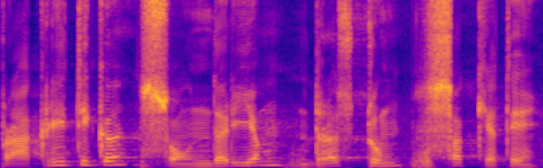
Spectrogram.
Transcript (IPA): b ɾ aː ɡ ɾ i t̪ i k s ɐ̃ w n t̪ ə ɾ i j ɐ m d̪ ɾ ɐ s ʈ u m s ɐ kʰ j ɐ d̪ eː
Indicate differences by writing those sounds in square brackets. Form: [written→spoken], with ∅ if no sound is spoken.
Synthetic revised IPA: [b→p] ɾ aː [ɡ→k] ɾ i t̪ i k s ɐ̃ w n [t̪→d̪] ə ɾ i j ɐ m d̪ ɾ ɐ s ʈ u m s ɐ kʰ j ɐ [d̪→t̪] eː

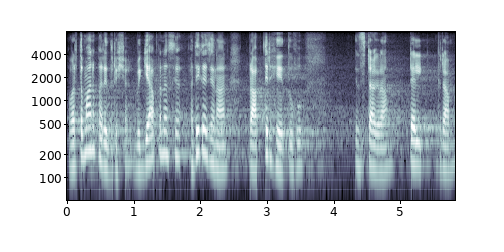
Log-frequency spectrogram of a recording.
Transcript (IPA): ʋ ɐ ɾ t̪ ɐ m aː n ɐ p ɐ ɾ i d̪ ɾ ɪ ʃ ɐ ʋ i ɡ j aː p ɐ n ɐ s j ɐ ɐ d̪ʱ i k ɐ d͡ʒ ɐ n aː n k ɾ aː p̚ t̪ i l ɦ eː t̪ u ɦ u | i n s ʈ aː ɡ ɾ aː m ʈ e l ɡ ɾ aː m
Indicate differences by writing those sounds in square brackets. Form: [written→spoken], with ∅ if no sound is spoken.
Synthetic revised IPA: ʋ ɐ ɾ t̪ ɐ m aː n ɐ p ɐ ɾ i d̪ ɾ ɪ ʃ ɐ ʋ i ɡ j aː p ɐ n ɐ s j ɐ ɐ d̪ʱ i k ɐ d͡ʒ ɐ n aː n [k→p] ɾ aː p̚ t̪ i [l→ɾ] ɦ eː t̪ u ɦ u | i n s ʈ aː ɡ ɾ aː m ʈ e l ɡ ɾ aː m

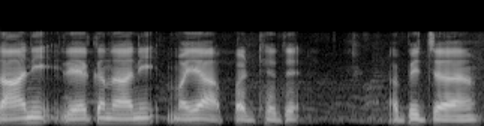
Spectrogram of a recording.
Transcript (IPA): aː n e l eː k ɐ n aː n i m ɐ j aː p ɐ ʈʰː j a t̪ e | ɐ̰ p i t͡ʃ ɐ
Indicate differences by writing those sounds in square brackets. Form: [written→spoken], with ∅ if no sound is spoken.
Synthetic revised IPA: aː n [e→i] l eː k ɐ n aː n i m ɐ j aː p ɐ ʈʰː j [a→ɐ] t̪ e | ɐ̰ p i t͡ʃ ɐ

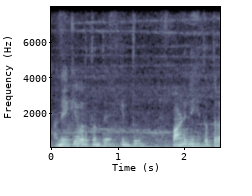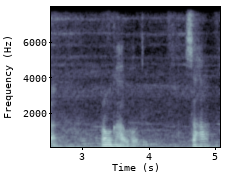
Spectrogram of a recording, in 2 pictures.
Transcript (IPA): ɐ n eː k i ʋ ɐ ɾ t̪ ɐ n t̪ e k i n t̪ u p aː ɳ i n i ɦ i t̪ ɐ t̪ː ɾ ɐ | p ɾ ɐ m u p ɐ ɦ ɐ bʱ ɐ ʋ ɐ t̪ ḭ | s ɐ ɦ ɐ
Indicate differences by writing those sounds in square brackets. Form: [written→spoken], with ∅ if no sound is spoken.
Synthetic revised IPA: ɐ n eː k [i→e] ʋ ɐ ɾ t̪ ɐ n t̪ e k i n t̪ u p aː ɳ i n i ɦ i t̪ ɐ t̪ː ɾ ɐ | p ɾ ɐ m u [p→k] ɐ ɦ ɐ bʱ ɐ ʋ ɐ t̪ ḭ | s ɐ ɦ ɐ

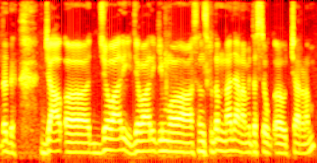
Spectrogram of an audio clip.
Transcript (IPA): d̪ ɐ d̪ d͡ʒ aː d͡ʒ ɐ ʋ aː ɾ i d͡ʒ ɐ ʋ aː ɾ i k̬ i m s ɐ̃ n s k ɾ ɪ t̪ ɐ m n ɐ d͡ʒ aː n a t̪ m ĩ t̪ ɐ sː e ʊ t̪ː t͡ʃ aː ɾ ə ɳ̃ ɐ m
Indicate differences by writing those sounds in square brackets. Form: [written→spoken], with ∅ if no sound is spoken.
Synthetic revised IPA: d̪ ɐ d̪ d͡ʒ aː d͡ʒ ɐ ʋ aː ɾ i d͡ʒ ɐ ʋ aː ɾ i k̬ i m s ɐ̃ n s k ɾ ɪ t̪ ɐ m n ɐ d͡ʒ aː n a [t̪→∅] m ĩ t̪ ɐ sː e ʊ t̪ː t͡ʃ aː ɾ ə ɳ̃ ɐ m

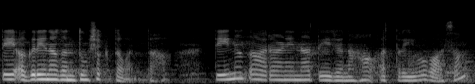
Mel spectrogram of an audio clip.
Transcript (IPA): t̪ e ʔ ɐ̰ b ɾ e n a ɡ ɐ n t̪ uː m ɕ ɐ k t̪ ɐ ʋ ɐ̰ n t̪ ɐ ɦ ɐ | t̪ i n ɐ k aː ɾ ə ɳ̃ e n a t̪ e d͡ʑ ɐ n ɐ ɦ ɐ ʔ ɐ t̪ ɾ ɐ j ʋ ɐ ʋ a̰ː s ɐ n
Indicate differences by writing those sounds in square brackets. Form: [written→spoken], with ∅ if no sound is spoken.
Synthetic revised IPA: t̪ e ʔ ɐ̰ [b→ɡ] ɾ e n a ɡ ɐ n t̪ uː m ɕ ɐ k t̪ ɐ ʋ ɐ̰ n t̪ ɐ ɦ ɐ | t̪ [i→e] n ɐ k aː ɾ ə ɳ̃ e n a t̪ e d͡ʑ ɐ n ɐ ɦ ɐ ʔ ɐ t̪ ɾ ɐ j ʋ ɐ ʋ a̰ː s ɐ [n→m]

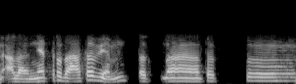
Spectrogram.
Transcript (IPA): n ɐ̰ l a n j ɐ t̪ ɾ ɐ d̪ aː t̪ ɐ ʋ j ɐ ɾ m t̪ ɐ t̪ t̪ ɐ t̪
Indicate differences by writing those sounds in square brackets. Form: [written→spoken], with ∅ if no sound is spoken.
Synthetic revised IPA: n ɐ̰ l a n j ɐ t̪ ɾ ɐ d̪ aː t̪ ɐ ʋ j ɐ [ɾ→∅] m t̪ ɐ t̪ t̪ ɐ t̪

